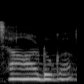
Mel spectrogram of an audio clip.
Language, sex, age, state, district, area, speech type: Malayalam, female, 18-30, Kerala, Kottayam, rural, read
